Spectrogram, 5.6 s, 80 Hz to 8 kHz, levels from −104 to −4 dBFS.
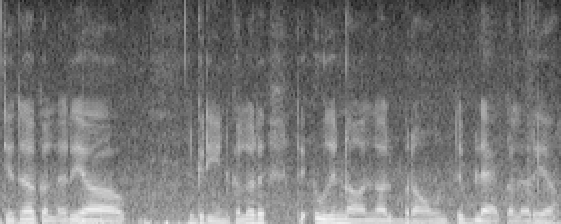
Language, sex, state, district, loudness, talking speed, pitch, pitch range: Punjabi, male, Punjab, Kapurthala, -17 LUFS, 150 wpm, 125 Hz, 115-135 Hz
